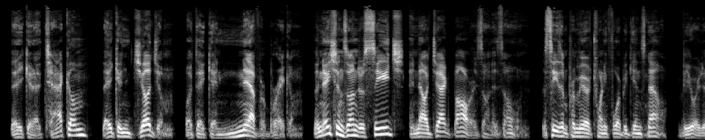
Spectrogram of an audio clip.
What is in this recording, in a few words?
TV PROMO; JACK BAUER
